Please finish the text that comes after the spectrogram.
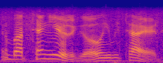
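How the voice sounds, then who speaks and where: In a muffled old radio recording with faint hiss, a man plays a folksy middle-aged handyman at a desert resort in a 1950s radio drama. His mid-range voice swings hugely in pitch, with vocal fry and a moderate pace, as he rambles in a plainspoken drawl. The mood is earnest and folksy.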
